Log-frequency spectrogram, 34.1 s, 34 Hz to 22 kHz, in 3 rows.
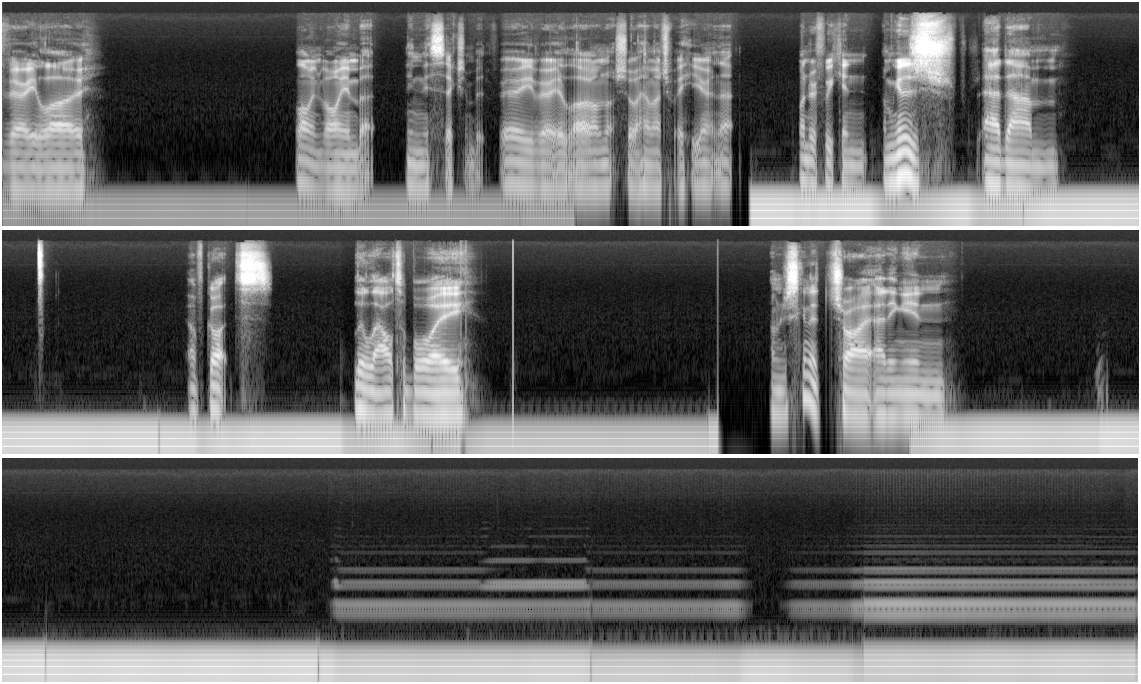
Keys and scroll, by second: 0.3 super+=, 3.0 super+=, 5.8 space, 6.5 space, 7.3 super+=, 18.6 space, 19.4 space.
